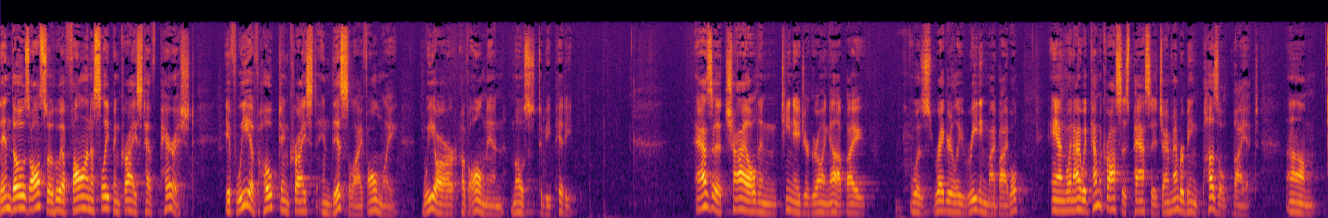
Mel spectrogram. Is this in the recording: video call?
no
